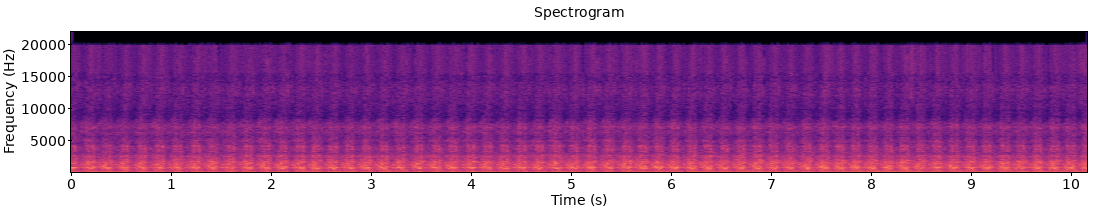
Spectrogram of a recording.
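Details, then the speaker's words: 2002 Ford F-350 Super Duty 7.3 diesel, cold morning start after a hard start blamed on a bad glow plug relay: steady low clatter with an uneven pulse about three a second, rough cold idle that clears once warm. "She'll clear out, and then she'll drive like a champ. But in the mornings when it's cold, that's how she goes."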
